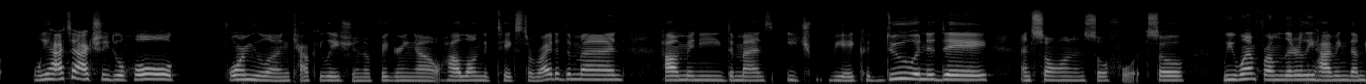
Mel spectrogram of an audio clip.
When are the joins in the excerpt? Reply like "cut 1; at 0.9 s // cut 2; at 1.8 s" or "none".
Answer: none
